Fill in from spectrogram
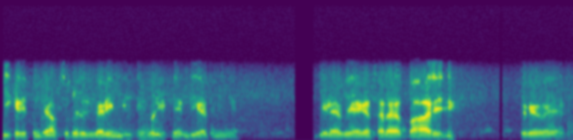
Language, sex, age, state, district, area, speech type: Punjabi, male, 30-45, Punjab, Kapurthala, urban, conversation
